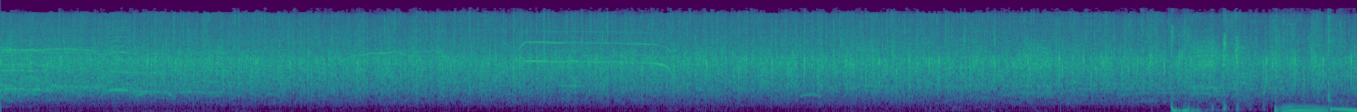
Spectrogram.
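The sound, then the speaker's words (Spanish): Sustained audience applause for the teacher, with the audience asked to stand: a dense steady wash of clapping that stays loud for the whole stretch, with a few faint whistles and a brief voice rising near the end. “Te pongo de pie y le das una gran porra a tu maestro.”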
